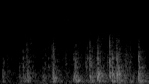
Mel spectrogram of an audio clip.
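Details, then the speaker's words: Dirt bike that won't start, fuel tank drained after ethanol-fuel damage suspected, light irregular clicks and taps as the tank is tipped; a detached fuel pump pre-filter rattling loose inside. "There's something rattling around in there. There shouldn't be."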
